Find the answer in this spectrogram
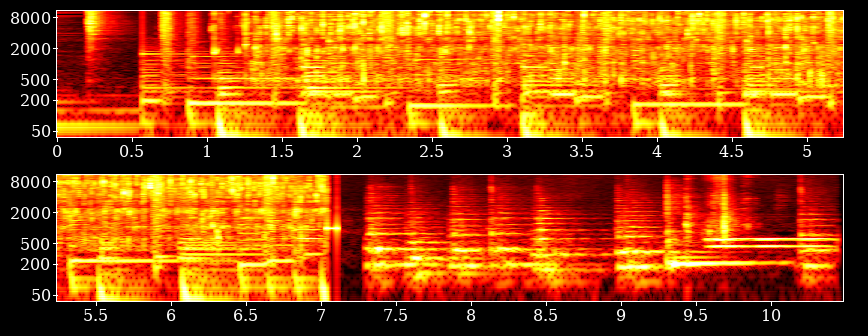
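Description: Background music over espresso machines, a capsule machine and a portafilter machine, pulling shots: a noisy run of espresso pouring into glass cups. The pour noise cuts off suddenly about seven seconds in, leaving only the music.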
